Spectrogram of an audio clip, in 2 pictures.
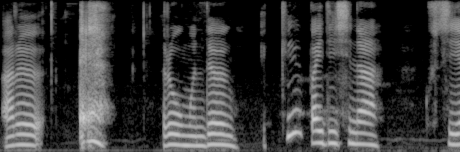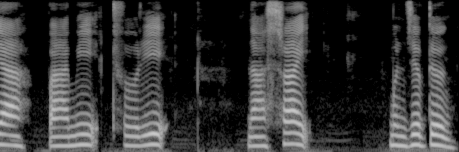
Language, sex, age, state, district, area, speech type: Bodo, female, 60+, Assam, Chirang, rural, spontaneous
